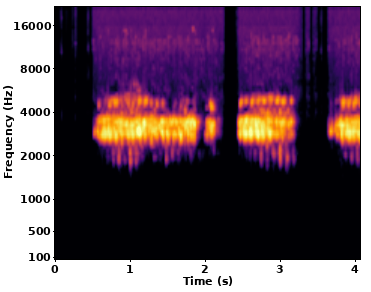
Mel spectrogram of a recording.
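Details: European badger calling at night in Ireland, caught on a licensed trail camera: shrill, rasping, high-pitched squeals in three bursts, the first about one and a half seconds long, then shorter ones, over a silent background.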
